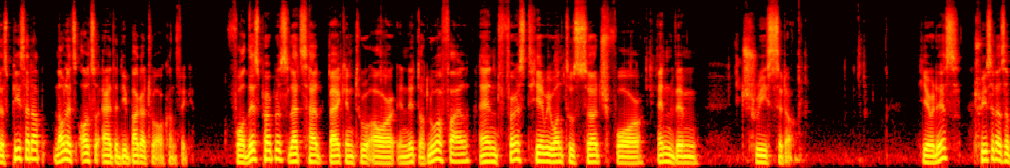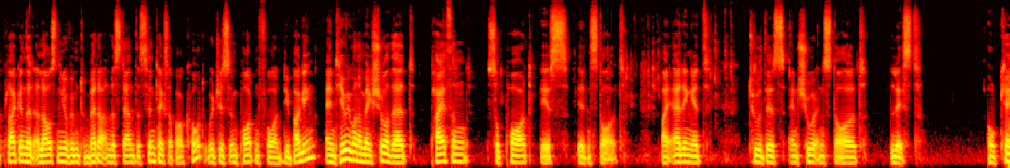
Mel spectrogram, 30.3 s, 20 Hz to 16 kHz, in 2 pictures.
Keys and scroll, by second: 4.4-5.7 typing, 5.8 Return, 7.4-13.4 typing, 12.1 Return, 20.3-26.0 typing, 23.8 Delete, 23.9 Delete, 26.6 Escape.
